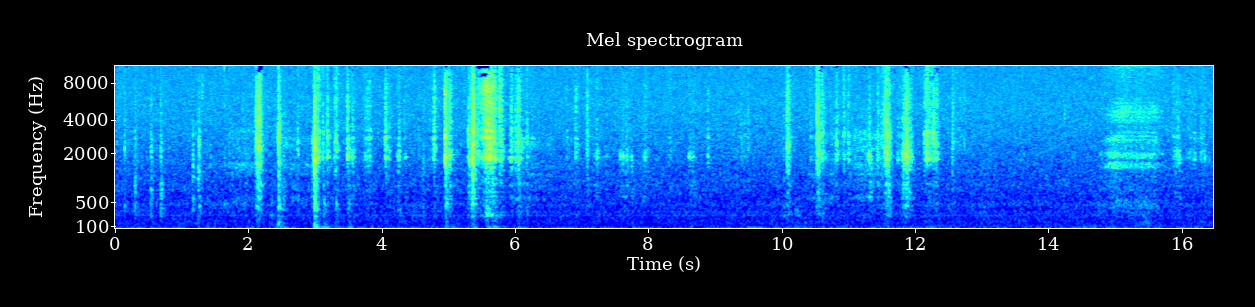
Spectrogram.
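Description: Faint clicks, rubs and rustles of cardboard pizza boxes being held up and shifted in the hands, in two bursts of handling. A short soft vocal sound near the end.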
